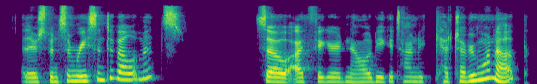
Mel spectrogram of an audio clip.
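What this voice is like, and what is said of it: Sick-sounding voice. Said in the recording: “I'm a little sick, so I apologize for my voice”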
